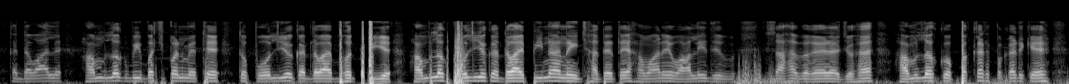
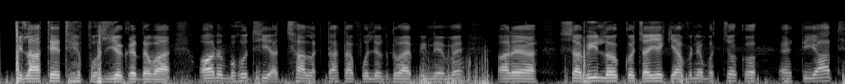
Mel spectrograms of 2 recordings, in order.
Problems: constant background noise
